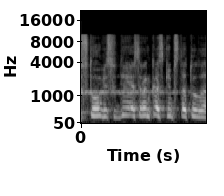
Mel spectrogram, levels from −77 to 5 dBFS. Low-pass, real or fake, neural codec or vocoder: 9.9 kHz; fake; vocoder, 22.05 kHz, 80 mel bands, WaveNeXt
